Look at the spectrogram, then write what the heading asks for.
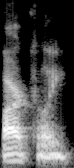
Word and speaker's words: Berkeley: It's spelled Berkeley but he was Irish and it said Barkley.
